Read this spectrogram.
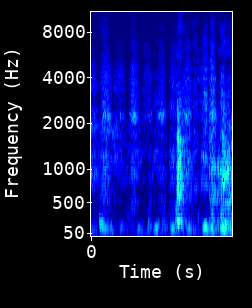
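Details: Chow Chow dog playing with Pomeranian, Spitz and Chihuahua puppies, panting in quick breathy bursts roughly three to four times a second, with soft rustling throughout.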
